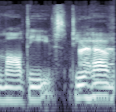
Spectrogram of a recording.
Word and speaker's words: Maldives: We were just talking about the Maldives, but Alex says it's pronounced the Maldives.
